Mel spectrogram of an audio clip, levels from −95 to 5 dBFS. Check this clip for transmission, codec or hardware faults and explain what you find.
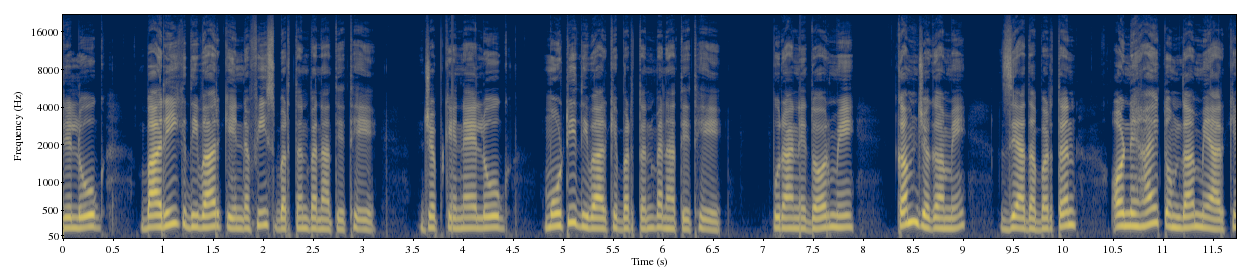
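Two brief dropouts are present, both of the same kind. A block of digital silence occurs at 3.88 s and again at 7.36 s, each about 10.7 ms long. The speech cuts abruptly to silence and back, so each gap is heard as a sharp tick. The matching length fits a 512-sample output buffer that was not filled in time.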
